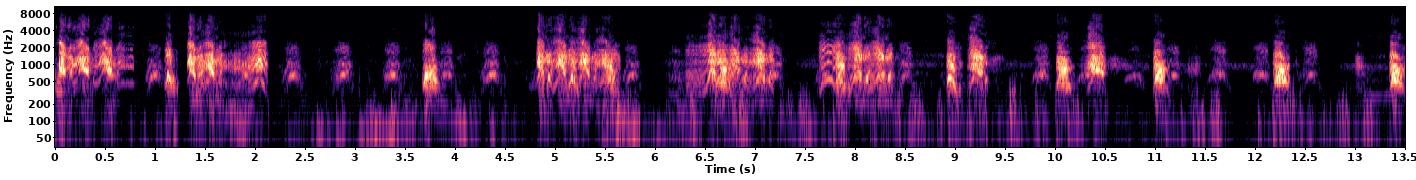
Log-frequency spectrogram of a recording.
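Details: Pit bulls meeting each other, one visiting the other, give bursts of sharp barks and yips, often in quick clusters of two or three with short pauses, some whining between bursts.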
